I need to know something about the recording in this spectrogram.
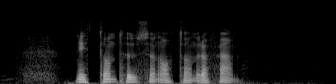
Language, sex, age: Swedish, male, 34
